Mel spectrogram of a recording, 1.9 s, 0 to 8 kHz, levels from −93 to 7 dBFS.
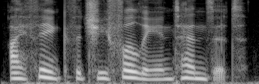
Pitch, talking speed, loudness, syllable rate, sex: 200 Hz, 215 wpm, -16 LUFS, 5.1 syllables/s, female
